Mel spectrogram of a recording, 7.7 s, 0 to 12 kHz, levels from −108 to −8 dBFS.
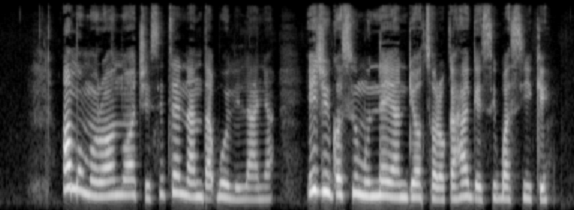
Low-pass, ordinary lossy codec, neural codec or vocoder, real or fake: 10.8 kHz; MP3, 96 kbps; none; real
